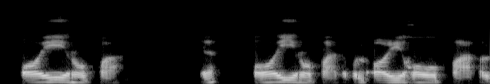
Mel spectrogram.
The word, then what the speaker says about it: Europa: Kemudian, nah ini jika E bertemu U. E bertemu U ini, dia hampir sama ya. Bukan hampir sama, tapi dia sama ya cara bacanya. Seperti saat teman-teman tadi yang saya ajarkan, menggunakan A umlaut bertemu U ya. Seperti A umlaut bertemu U tadi. Maka dibacanya menjadi OI. Ya, ataupun OI. Maka di sini dibacanya menjadi Europa.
